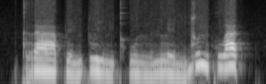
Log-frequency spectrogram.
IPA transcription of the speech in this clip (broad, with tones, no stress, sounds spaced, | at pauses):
t r aː˧ p e˩˦ n p l i˨˩ n kʰ w ɯː˩˦ n l e˨˩ n d u˥˩ n k w a˥˩ t̚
